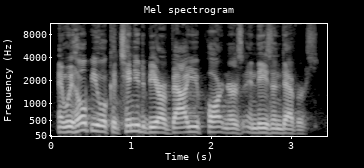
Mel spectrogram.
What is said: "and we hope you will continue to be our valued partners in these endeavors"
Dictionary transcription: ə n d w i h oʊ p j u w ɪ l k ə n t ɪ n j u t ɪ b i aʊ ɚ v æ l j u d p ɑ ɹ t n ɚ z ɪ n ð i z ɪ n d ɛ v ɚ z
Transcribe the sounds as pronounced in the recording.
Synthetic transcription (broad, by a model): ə n w i h oʊ p j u w ɪ l k ə n t ɪ n j u t ɪ b i aʊ ɚ v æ l j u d p ɑ ɹ t n ɚ z ɪ n ð i z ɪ n d ɛ v ɚ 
